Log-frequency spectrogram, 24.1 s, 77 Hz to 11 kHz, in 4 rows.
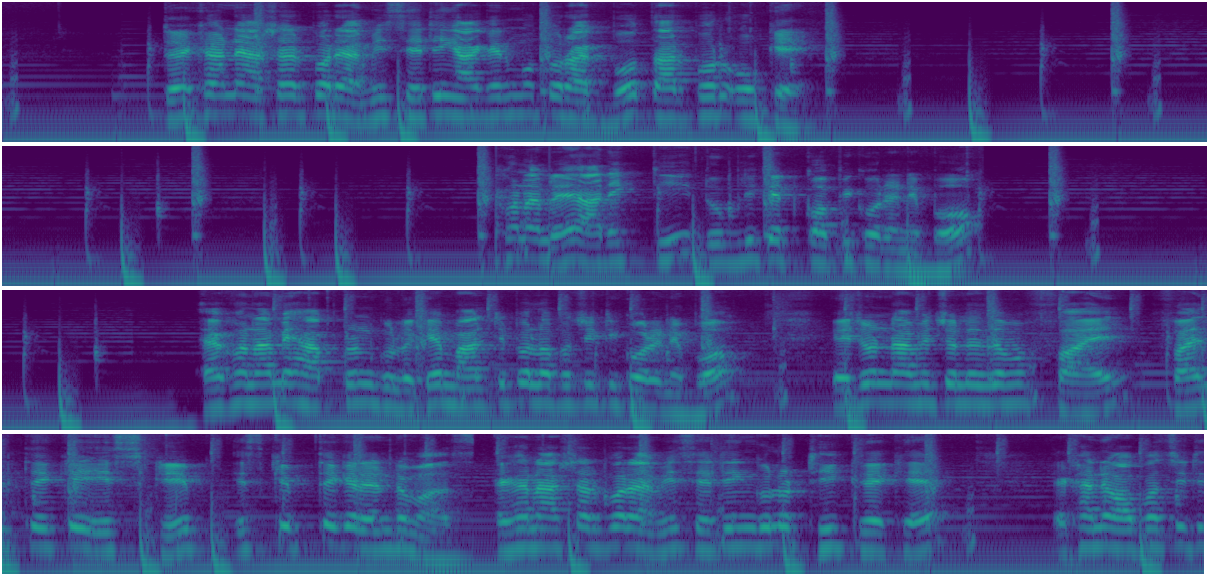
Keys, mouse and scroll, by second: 2.8 click, 7.8 click, 11.0 a, 11.5 click, 11.8 click, 16.4 click, 17.9 click.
